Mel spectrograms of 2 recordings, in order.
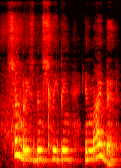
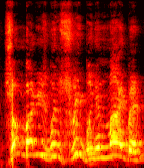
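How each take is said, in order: First: It is said in a quiet, gentle voice. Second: It is said in a big, growly voice. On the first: "in her quiet, gentle voice" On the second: "in his big, growly voice"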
